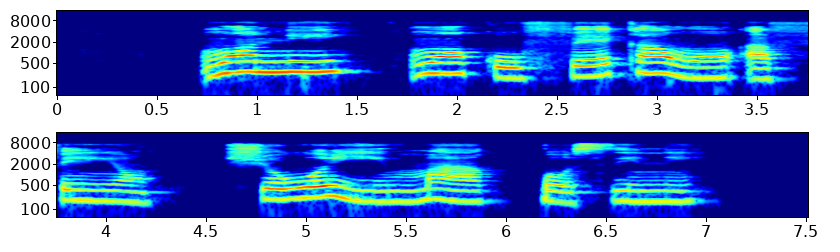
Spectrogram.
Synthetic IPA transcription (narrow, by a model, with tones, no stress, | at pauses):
w̃ɔ̃˦nĩ˦ | w̃ɔ̃˦ko˨fɛ˨˦ka˦w̃ɔ̃˧a˨fɛ˧˨j̃ɔ̃˨ | ʃo˧wo˦ji˨˦mãː˦˧ | k͡pɔ˨si˧˦nĩ˧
